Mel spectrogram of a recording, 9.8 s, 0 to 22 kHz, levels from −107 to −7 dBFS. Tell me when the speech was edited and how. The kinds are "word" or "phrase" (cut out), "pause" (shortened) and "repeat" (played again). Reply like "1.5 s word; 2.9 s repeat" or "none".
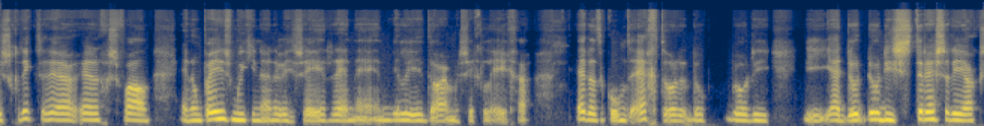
none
